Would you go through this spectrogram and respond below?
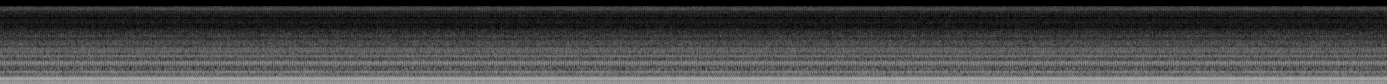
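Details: Continuous nebulizer compressor running, recorded as white noise for sleep: steady, loud droning hum with a constant hiss, unchanging throughout.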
